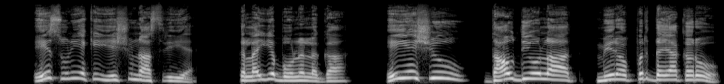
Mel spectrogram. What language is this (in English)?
Dogri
